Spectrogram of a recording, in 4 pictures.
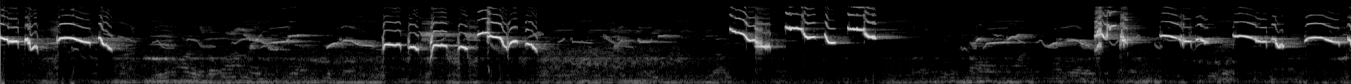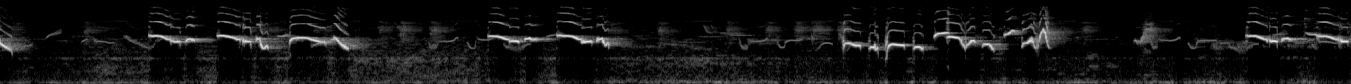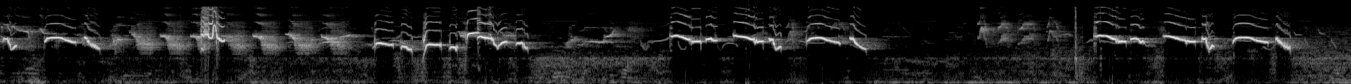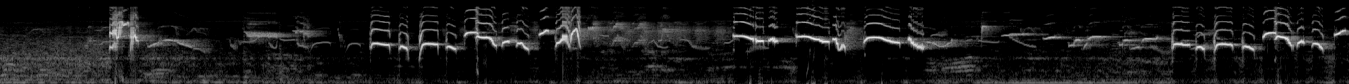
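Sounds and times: bird whistling song: 0.0s - 36.0s, 36.7s - 40.2s, 41.4s - 54.0s.

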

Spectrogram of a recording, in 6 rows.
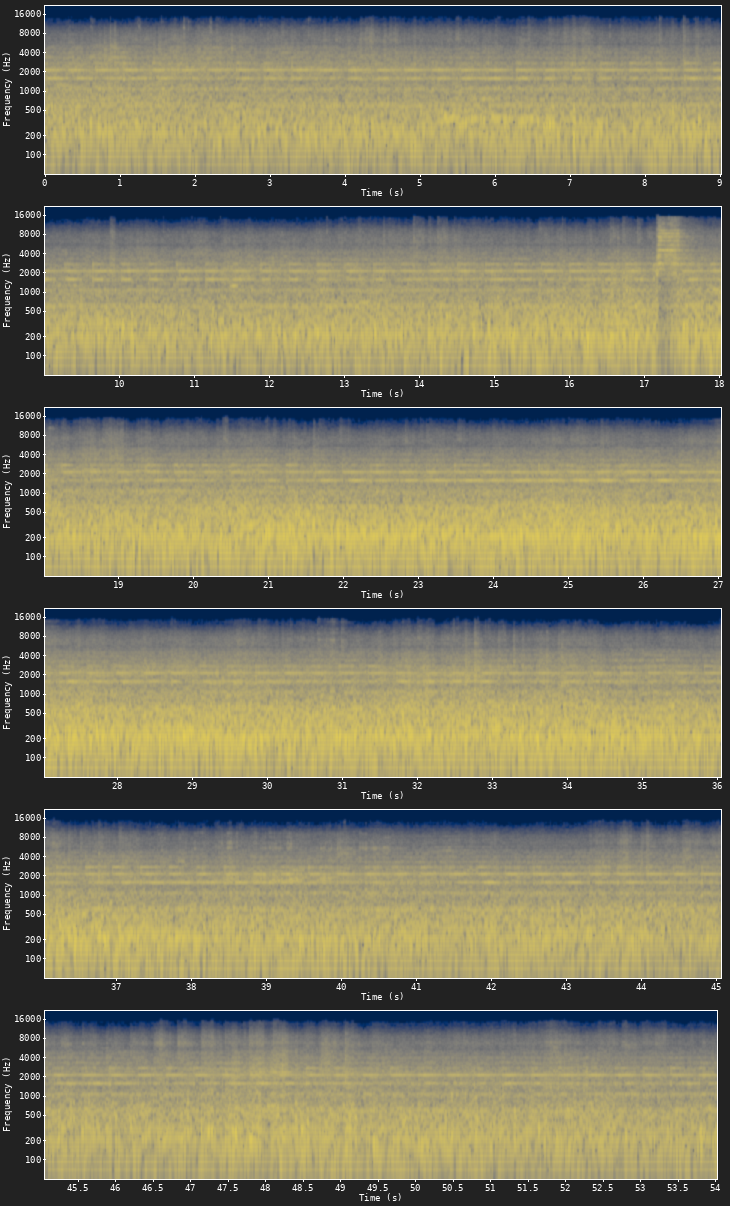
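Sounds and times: train wheels rumbling on rail: 0.0s - 54.0s
high-pitched tones: 16.8s - 21.2s.

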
